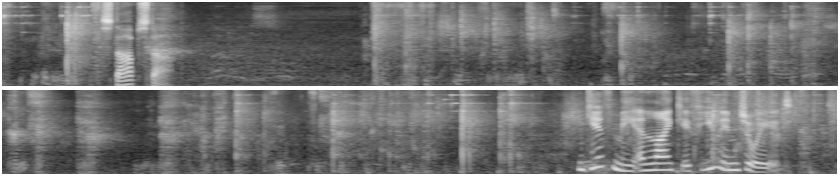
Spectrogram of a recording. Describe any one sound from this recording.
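A dog growls playfully.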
